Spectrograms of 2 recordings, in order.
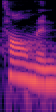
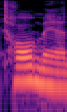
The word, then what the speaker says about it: Tallman: time oh wow so is it pronounced Tallman because we keep saying tall man is it wrong I think tall man is two words okay so we should be saying Tallman Tallman say it faster Tallman tommen yep yep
